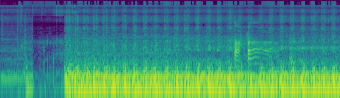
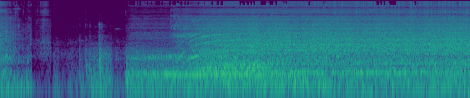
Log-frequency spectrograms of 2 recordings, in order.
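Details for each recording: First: K-swapped turbo EF Honda CRX, crank-no-start now solved, on a cold day. Catches almost instantly after a brief crank, then settles into a steady, even low idle with no misses or knocks: normal start and idle. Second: K-swapped Honda Civic EF/CRX just after completing the swap; starter spins the engine with a steady whirring crank that never catches or fires; crank no start due to no spark at cylinder one.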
